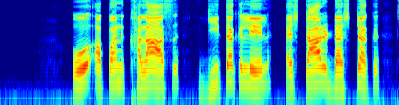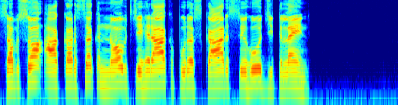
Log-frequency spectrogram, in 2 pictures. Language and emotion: Maithili, neutral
